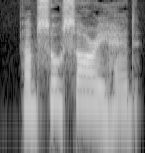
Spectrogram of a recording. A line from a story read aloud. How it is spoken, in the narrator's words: Jordan cried in a breaking, treble voice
